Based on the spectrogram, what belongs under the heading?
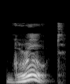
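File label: "groat", British English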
